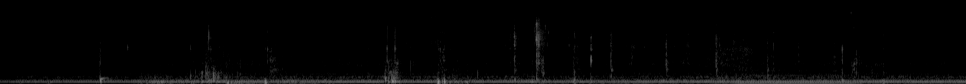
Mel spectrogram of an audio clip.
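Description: Someone takes a quiet sip of a bottled flavored seltzer brought back from New England: a few soft wet mouth clicks and swallows scattered over a steady low electrical hum, with no talking.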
